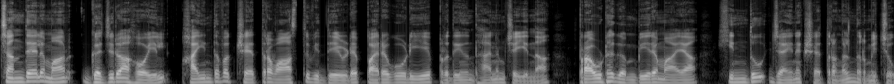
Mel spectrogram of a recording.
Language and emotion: Malayalam, neutral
